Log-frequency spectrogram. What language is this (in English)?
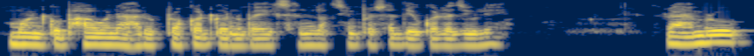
Nepali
